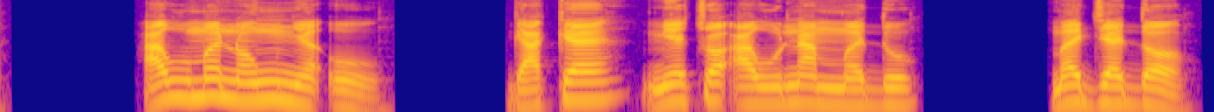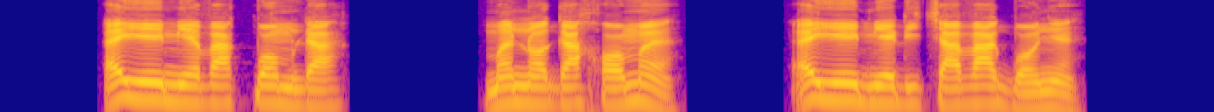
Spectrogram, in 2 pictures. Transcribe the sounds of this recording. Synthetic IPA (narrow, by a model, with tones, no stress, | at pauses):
a̰˨wu˦mɛ̃˦nɔ̃˨ŋũ˦ɲɛ̃˨ʔo˨ | ɡa˨kɛ˦mĩ˦ɛ˨t͡ʃɔ˦ʔa˨wu˨nã˦mːɛ̃˨d̪o˦ | mɛ̃˨d͡ʒɛ˨d̪ɔ˨ | e˦jɛ˦mĩ˦ɛ˨va˦k͡pɔ˦mɖa˦ | mɛ̃˨nɔ̃˨ɡa˨xɔ˨mɛ̰̃˨ | ḛ˦jɛ˦mĩ˦ɛ˨ɖi˨t͡ʃa˨va˦ɡ͡bɔ˨ɲɛ̰̃˨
